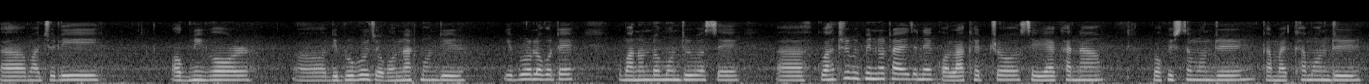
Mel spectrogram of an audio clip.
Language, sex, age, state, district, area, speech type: Assamese, female, 18-30, Assam, Lakhimpur, rural, spontaneous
